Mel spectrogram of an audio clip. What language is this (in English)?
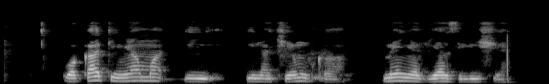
Swahili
